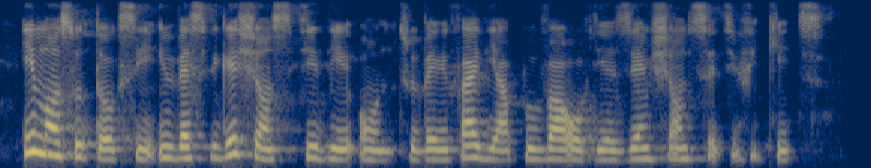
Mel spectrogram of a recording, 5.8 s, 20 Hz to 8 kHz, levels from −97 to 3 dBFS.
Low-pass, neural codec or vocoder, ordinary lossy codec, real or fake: none; codec, 16 kHz, 8 kbps, FunCodec, trained on Chinese and English, 25 frames a second; none; fake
